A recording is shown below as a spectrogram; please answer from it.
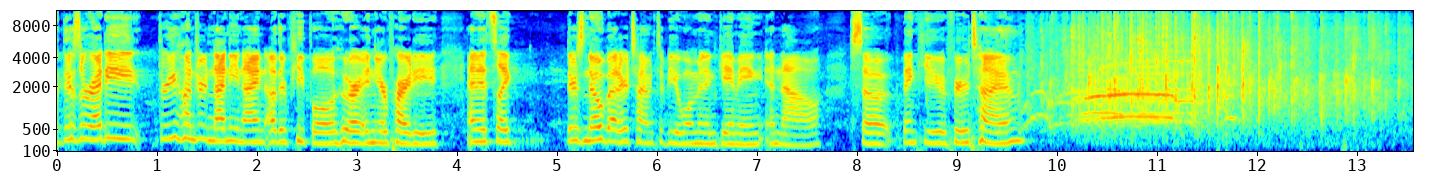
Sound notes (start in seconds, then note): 9.6 applause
